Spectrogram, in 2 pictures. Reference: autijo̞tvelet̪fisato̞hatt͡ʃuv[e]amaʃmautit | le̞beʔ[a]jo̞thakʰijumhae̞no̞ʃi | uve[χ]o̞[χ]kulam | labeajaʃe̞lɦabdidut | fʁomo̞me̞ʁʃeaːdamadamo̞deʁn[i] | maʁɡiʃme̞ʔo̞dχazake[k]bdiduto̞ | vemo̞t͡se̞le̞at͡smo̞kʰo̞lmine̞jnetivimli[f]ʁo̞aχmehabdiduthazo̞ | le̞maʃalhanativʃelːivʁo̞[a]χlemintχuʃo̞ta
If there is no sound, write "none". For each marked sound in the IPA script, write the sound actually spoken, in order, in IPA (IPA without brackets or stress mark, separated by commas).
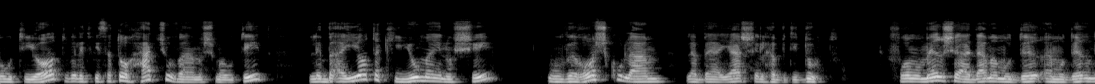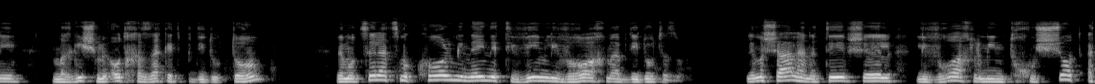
a, a, ʁ, ʃ, i, t, v, a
